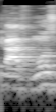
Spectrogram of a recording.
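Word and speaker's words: cosmos: शब्द आता है जिसे कॉस्मोस कहते हैं। यहाँ जो है बिहार में इसको कोसमोस कहा जाता है और उत्तर प्रदेश में इसको कॉस्मास कहा जाता है। प्रोनाउंसिएशन इतना अंतर है।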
